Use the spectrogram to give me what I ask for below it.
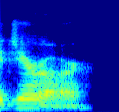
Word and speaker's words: Gerar: This is the king of Gerar. I'm just say it. How do you say it? – I mean, in English, you would say Gerar because the E makes the G soft, but.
